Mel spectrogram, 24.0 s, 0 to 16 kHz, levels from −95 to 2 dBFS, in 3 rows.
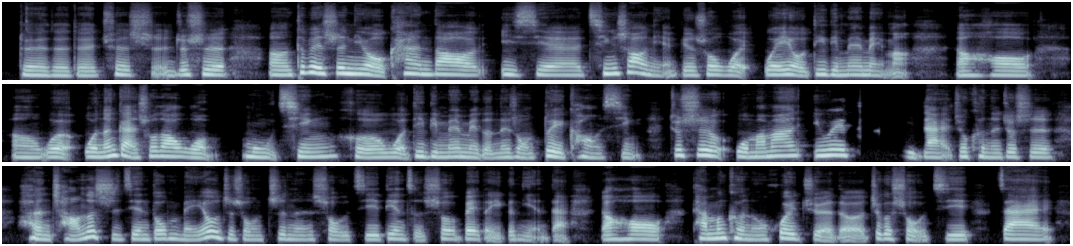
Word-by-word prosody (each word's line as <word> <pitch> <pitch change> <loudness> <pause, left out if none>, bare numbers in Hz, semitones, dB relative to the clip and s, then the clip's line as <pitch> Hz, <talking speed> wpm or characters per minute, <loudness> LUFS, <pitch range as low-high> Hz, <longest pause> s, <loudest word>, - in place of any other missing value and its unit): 对 170 -3 +1
对 160 -1 -2
对， 160 0 -3
确 185 +3 -2
实， 180 0 -8
就 180 +3 -1
是， 185 -1 +2 0.3
呃， 185 -1 +1
特 265 - +2
别 265 -2 +8
是 235 +1 +4
你 220 - +7
有 200 -2 +5
看 220 -4 +1
到 190 -4 +4
一 195 - 0
些 175 -1 -2
青 220 +6 +1
少 250 -1 +4
年， 165 -3 -6
比 175 - -6
如 170 - -3
说 185 +2 +1
我 170 -1 -1
我 185 - +2
也 185 - +4
有 180 -5 +2
弟 195 +3 -2
弟 180 -2 -2
妹 180 +1 -2
妹 175 -2 -3
嘛， - - -5 0.3
然 165 - +1
后， 165 0 0 0.3
呃， 165 -1 -2
我 175 +1 +1
我 185 -1 +3
能 195 +5 +5
感 215 -6 +5
受 185 +6 -1
到 195 -2 +5
我 165 -5 -1 0.2
母 180 -6 0
亲 190 +1 -2
和 165 -5 0
我 170 +1 0
弟 200 - 0
弟 185 -1 -2
妹 180 +1 -1
妹 170 -2 -1
的 150 - -4
那 165 +2 -3
种 165 -3 -3
对 195 -5 +4
抗 165 -2 -4
性。 155 0 -7 0.2
就 235 - 0
是 235 0 +4 0.2
我 185 -2 +3
妈 180 +1 +1
妈 215 +3 +4
因 225 +1 +4
为 240 0 +6
上 230 - -9 0.3
一 170 -3 -5
代 170 -1 +1
就 190 - -2
可 185 0 -4
能 165 -1 -5
就 180 +2 -2
是 170 -1 -4 0.2
很 175 - 0
长 155 +5 +1
的 250 - +5
时 225 -9 -5
间 170 +1 -3
都 180 +1 +1
没 165 -4 -4
有 245 +4 +5
这 185 -6 -4
种 160 -2 -6
智 175 - -5
能 160 -1 -6
手 160 -1 -5
机、 160 +1 -4
电 180 +1 -3
子 140 -5 -8
设 180 +7 -2
备 175 0 +2
的 - - -5
一 - - -6
个 155 - -7
年 145 -4 -11
代， - - -4 0.2
然 160 - +4
后 170 -1 +2 0.2
他 190 - +2
们 200 +2 +4
可 195 -4 0
能 160 0 -5
会 195 +4 +3
觉 180 - -2
得 - - -1
这 - - -4
个 185 - 0
手 175 - -3
机 160 -1 -3 0.2
在 170 -3 +3
175 Hz, 270 characters per minute, -21 LUFS, 165-195 Hz, 0.3 s, 别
